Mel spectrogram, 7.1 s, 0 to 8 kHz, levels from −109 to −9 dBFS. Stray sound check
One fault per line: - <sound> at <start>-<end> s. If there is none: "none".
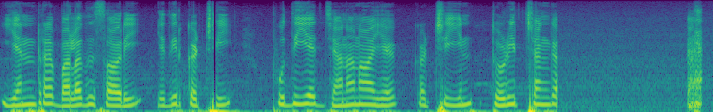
- laugh at 6.9-7.0 s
